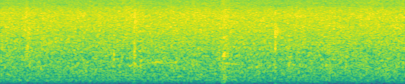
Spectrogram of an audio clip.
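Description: A steady rush of running water, with a few faint ticks about a second in and again past the middle.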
